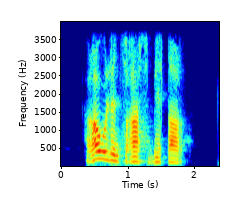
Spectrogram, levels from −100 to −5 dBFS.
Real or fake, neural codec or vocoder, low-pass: fake; vocoder, 44.1 kHz, 128 mel bands every 256 samples, BigVGAN v2; 3.6 kHz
